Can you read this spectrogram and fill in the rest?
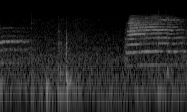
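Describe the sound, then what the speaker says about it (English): A cat meows indoors, a couple of short, faint calls followed by a louder, sustained meow close by, with no talking over it. "Oh, the cat's here."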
